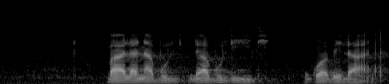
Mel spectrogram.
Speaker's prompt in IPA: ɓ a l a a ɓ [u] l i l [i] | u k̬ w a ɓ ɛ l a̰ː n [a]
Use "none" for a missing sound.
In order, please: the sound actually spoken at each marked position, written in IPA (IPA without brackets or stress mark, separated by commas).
u, i, a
